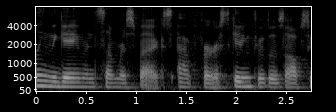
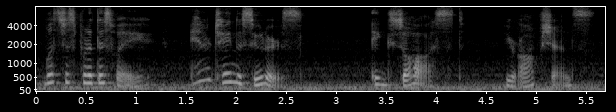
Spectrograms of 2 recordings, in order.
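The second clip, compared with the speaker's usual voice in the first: sly, higher knowing advice; 6 semitones higher than usual. Acted.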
